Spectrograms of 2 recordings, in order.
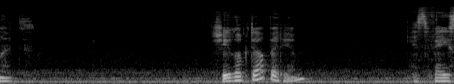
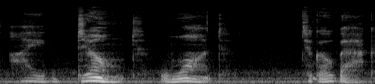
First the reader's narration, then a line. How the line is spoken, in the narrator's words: She said slowly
